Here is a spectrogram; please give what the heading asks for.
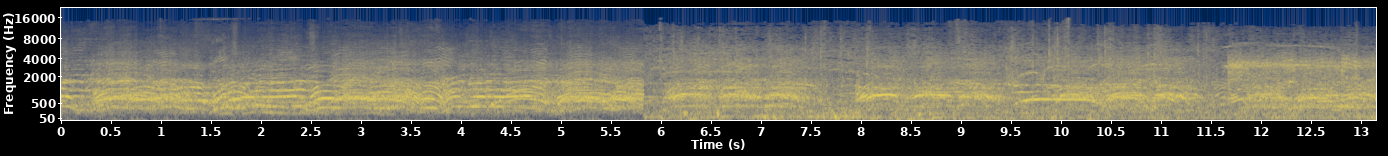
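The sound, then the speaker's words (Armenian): A crowd of supporters outside a constitutional court shouts and cheers at a court decision, with many overlapping raised voices and chant-like calls that stay loud for the whole stretch. “Մարտի 1-ի գործով մեղադրյալ Ռոբերտ Քոչարյանի աջակիցներն այսպես արձագանքեցին սահմանադրական դատարանի որոշմանը։”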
